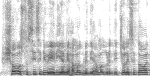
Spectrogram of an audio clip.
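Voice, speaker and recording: A man's voice: high voice, rapid-fire, darkish tone, pitched above the performer's own voice, natural voice. A man playing a stubborn, scheming hospital principal, insistent and repetitive, in an amateur audio story. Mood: stubborn, dismissive. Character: stubborn, scheming male hospital principal, educated crime boss. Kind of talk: amateur audio-fiction dialogue.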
